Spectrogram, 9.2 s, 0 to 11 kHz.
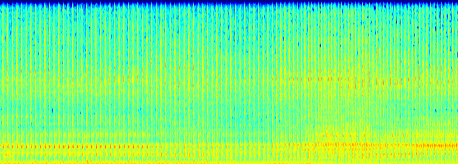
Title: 2002 Bonneville SE, slight rod knock. 3800 engine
